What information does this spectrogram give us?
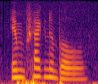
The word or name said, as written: impregnable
